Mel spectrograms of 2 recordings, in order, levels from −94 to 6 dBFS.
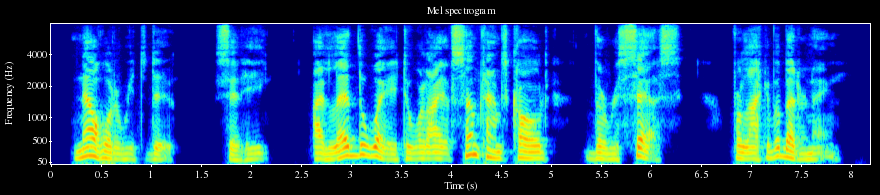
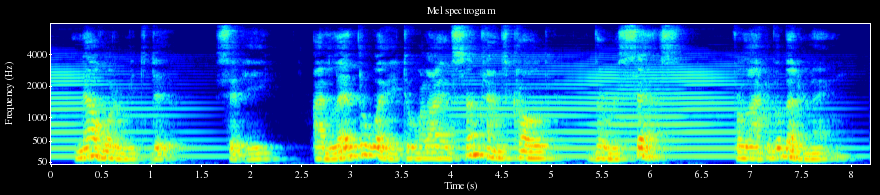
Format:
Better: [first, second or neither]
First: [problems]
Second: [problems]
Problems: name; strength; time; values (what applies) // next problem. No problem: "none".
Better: first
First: none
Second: background sound (Wind instrument, woodwind instrument); 15 dB below the speech // room echo; dies away in 0.7 s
